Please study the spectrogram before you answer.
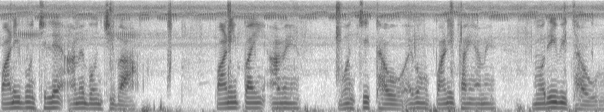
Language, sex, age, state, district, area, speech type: Odia, male, 18-30, Odisha, Nabarangpur, urban, spontaneous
